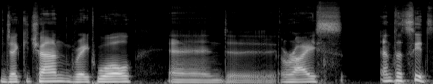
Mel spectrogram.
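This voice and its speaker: The recording is very clean, with a silent background. A man with a Russian accent speaks at medium pitch with ordinary pitch variation. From Siberia, Russia (Biysk). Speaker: podcast host, entrepreneur. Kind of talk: casual chat. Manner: halting, searching for words.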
